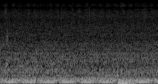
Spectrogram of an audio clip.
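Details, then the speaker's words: Deep, steady low idle rumble from a 1995 Ford F250 after a tune-up with new plugs and fresh gas, run briefly without coolant; no knocks, misses or hunting. "Sounds good. I think the old girl just needed a tune-up. Fresh gas, but she's sounding pretty good."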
